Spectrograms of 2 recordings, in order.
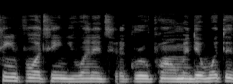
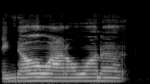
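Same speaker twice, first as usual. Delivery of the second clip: put-on whiny, blubbering, crying child's voice; 3 semitones higher than usual. Asking whether the other speaker cried refusing to leave: mock crying child. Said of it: "crying, like".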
